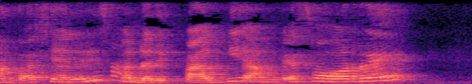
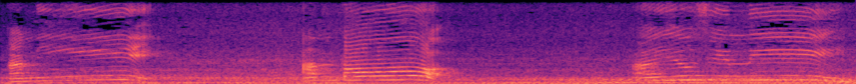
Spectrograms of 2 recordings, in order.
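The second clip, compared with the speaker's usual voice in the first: higher, drawn-out call; 11 semitones higher, slower than usual. Acted. Kakak calls Ani and Anto to come, calling out. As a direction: call the kids over with long vowels.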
